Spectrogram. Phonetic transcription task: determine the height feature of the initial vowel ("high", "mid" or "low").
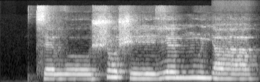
mid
